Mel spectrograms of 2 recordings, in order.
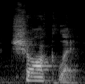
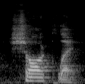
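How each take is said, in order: First: The 'a' vowel is dropped entirely. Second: The same.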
